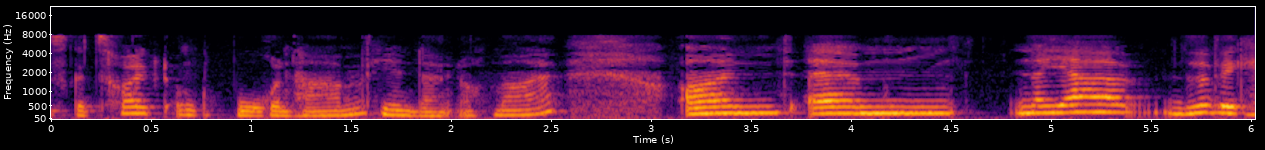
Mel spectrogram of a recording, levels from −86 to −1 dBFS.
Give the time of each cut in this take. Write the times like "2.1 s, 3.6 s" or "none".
none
